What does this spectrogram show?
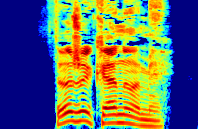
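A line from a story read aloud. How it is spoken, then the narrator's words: Grumbled. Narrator (Russian): проворчал я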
